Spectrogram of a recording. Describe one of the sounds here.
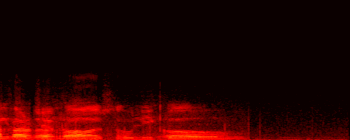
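A man speaks urgently close by.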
